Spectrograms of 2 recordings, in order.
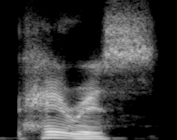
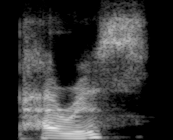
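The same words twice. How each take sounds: First: It is said with an American accent. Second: It is said with a British accent. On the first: "whereas the Americans they would say Paris" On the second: "The British would would say Paris"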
